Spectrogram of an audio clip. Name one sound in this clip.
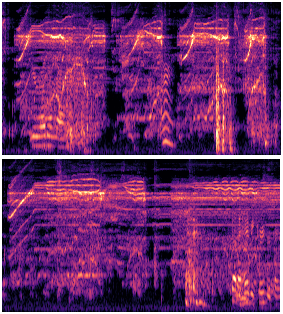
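A small electric motor whines, rising and falling in pitch in short bursts.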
